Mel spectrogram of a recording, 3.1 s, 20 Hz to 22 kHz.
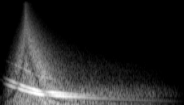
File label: FX Industrial 140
